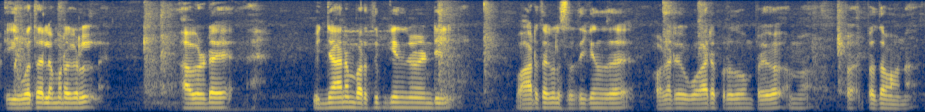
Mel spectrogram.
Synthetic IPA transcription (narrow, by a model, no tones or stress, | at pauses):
juʋɐt̪ɐlɐmurɐɣɐɭ | ɐʋɐɾuɽe̞ | ʋid͡ʑɲaːnɐmpɐrt̪ʰːipːikʲːunːðinɨʋe̞ːɳɖi | ʋa̰ːrt̪ɐɣɐɭsrɐd̪ʱːikʲːunːɐðɨʋɐɭɐɾe̞ubɐɣaːɾɐpːrɐd̪uʋɐmprɐjo | prɐd̪ʱɐmaːɳɨ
